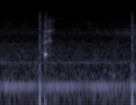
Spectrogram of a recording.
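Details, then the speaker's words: Baby bat being spoon-fed gets hiccups: tiny abrupt clicks with a short high squeak over a low hum; hiccups. "the hiccups the bat has the hiccups okay I hope the ASPCA isn't watching I gave a baby bat the hiccups I really did"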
